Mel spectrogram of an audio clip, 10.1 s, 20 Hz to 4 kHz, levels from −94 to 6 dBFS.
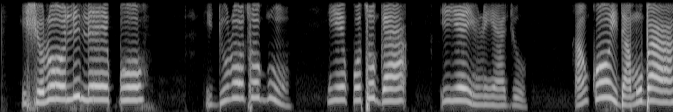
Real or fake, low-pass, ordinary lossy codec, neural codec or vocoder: fake; 3.6 kHz; none; vocoder, 44.1 kHz, 80 mel bands, Vocos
